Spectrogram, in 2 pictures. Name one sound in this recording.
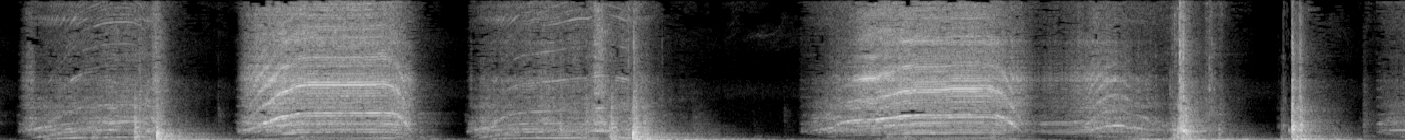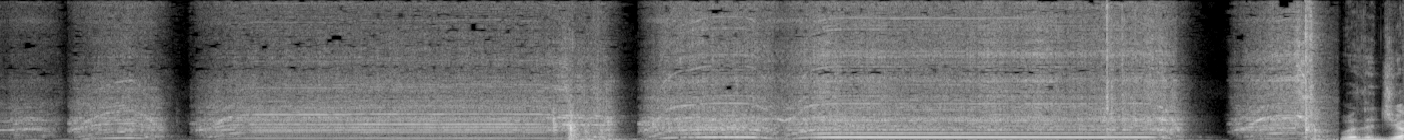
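A small servo motor whines in short rising and falling bursts.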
